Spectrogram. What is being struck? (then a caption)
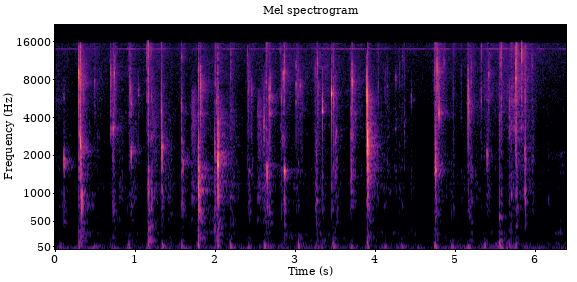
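Plastic bottle. Medium-length fingernails tap along the side of a hollow white plastic bottle with a red cap, held sideways in both hands. About nineteen short, dry clicks come in an uneven rhythm, each bright and snappy with almost no ring, over a faint background.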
